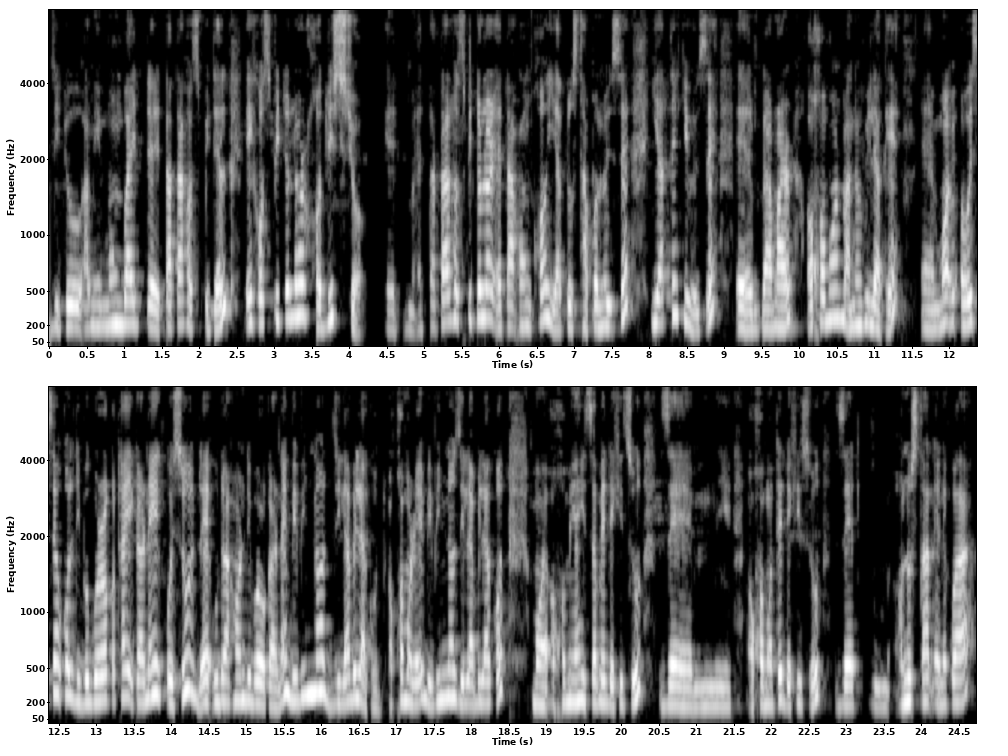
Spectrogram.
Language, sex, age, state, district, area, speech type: Assamese, female, 45-60, Assam, Dibrugarh, urban, spontaneous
